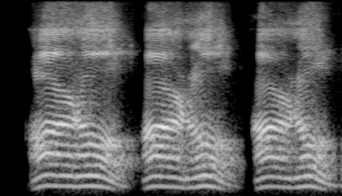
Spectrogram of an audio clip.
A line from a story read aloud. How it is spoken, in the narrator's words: they shouted in time with the Sergio, Sergio, Sergio set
